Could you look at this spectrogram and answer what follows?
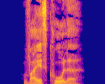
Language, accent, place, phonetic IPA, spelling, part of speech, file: German, Germany, Berlin, [ˈvaɪ̯sˌkoːlə], Weißkohle, noun, De-Weißkohle.ogg
- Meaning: nominative/accusative/genitive plural of Weißkohl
